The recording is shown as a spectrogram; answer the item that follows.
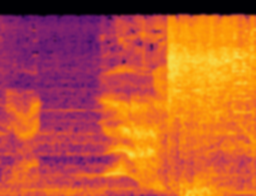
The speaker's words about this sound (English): I pick up a chair and hurl it at the glass.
